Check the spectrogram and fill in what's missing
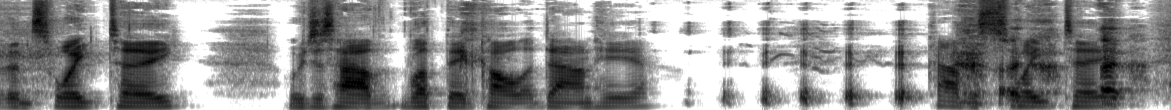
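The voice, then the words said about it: Put-on Southern American accent. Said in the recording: “I've never heard your southern accent before. That's good.”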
